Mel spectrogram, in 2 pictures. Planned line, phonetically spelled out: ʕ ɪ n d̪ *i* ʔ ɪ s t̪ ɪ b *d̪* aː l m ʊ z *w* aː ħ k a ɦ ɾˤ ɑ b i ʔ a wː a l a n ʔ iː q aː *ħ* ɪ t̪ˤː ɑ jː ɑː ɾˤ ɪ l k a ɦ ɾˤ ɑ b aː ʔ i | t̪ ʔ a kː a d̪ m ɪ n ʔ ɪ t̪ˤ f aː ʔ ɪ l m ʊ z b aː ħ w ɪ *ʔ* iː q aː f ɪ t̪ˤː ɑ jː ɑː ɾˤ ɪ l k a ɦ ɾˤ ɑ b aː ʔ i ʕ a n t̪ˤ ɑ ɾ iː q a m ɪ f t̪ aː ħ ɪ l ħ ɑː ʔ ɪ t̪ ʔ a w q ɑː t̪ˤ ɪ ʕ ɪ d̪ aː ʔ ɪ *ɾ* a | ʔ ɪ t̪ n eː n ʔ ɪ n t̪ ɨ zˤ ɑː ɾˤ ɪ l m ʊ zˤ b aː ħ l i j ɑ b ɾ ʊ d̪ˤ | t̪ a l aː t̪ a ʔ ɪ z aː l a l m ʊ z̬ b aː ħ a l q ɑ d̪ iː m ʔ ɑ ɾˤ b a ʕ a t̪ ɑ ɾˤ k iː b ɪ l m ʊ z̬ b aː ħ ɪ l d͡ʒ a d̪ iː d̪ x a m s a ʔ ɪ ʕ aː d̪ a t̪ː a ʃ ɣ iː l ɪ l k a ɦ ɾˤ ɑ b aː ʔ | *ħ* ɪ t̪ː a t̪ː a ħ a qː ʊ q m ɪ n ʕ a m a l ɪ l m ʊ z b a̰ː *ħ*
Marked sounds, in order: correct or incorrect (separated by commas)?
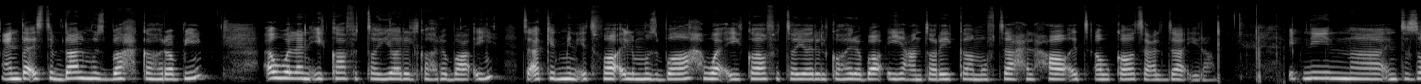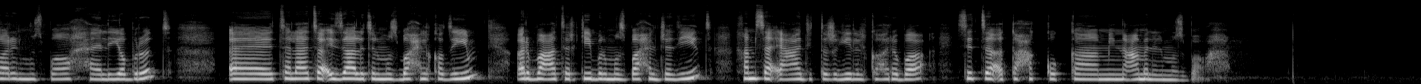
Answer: incorrect, correct, incorrect, incorrect, correct, correct, incorrect, correct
